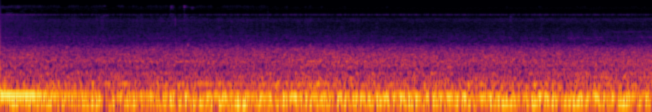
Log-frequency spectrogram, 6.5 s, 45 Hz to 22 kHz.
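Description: Dodge Hellcat's supercharged V8 droning inside the cabin over road noise at highway speed. About a second in, the engine note drops back and the sound gets quieter as the car slows.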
